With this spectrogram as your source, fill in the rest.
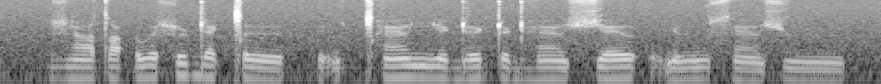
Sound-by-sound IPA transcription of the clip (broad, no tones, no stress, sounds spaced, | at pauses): ɮ æ̃ ə̯ tˤ ə ʔ u ə̯ ɬ ʉ ɖ æ ǀ ɘ | ḛ w ǀʰ æ̃ ə̯ ɲ e ɖ ɘ ʈ ə ɖʱ æ̃ ə̯ ɕ ɛ ə̯ ʔ ḛ ɳ ɨ w s æ̃ ə̯ ɕ ʉ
